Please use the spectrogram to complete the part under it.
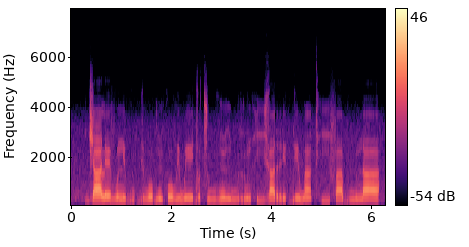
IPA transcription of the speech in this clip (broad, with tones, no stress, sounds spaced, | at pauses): d͡ʒ aː˦ l ɛ˨ v ʊ˦ n ɪ˨ b u˦˨ ɡ͡b ɪ˦ β o˦ ɡ ũ˨ k o˦ β ɪ˦ w eː˨ d ʊ˦ t͡s uː˨ ɣ ũ˦˨ ŋ uː˨ r u˦ n h iː˦˨ ɣ a˨ r ɪ˦ ɡ͡b e˦ w ã˦˨ tʰ iː˦ f a˨ b uː˨ n aː˦˨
